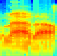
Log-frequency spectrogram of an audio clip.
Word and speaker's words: Maddow: I think you're pronouncing it wrong. It's Mad Cow, right? It's Rachel Maddow, unless she had her name changed. But CNN's losing the news war too.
